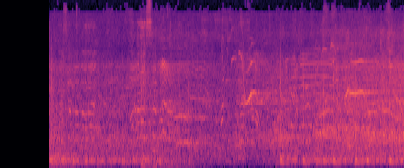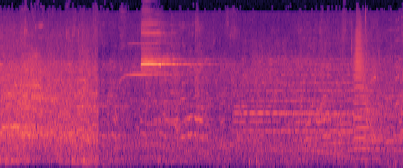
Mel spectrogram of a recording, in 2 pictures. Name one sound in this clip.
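A small crowd cheers and calls out in a large open stadium.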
